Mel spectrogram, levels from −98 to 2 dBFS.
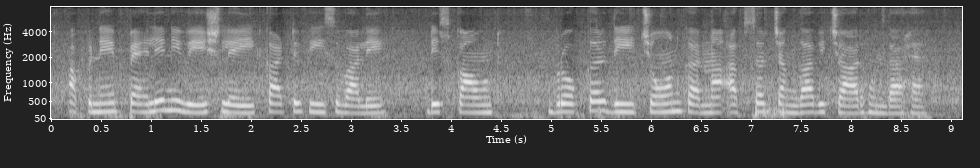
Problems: background sounds at intervals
